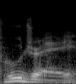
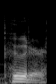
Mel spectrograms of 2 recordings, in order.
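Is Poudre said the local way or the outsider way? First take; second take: outsider; local. First: It uses the outsiders' pronunciation. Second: It uses the locals' pronunciation. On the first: The speaker is not from the area. "A lot of people are La Poudre" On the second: The speaker fits in with residents. "the locals pronounce it Poudre"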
